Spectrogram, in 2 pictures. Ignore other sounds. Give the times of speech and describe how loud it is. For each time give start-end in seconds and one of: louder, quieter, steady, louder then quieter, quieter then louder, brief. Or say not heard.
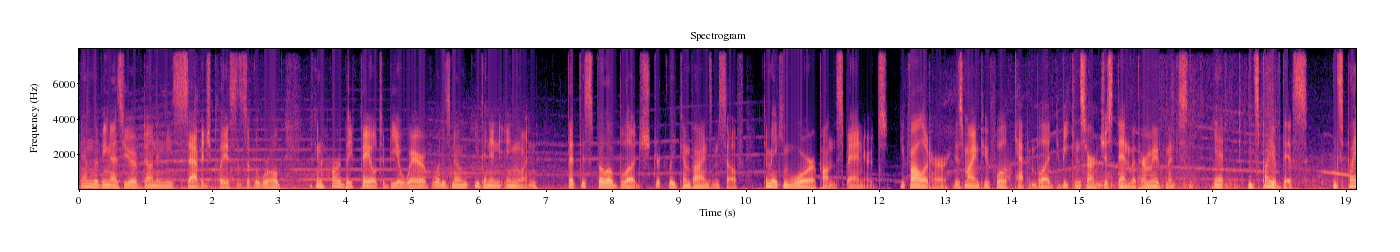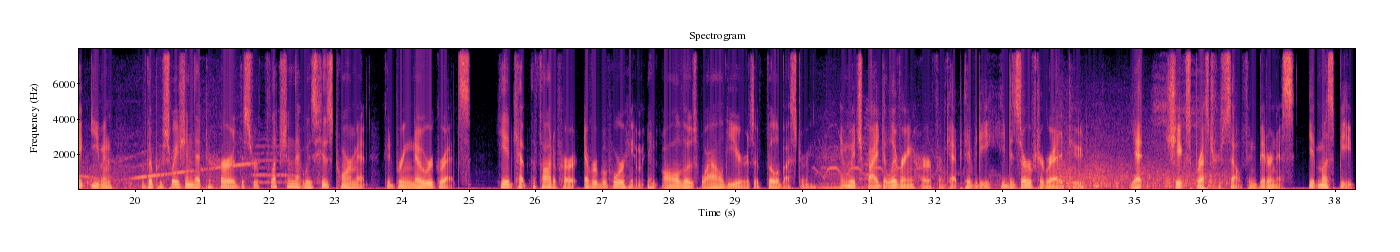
0.0-38.2 steady.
